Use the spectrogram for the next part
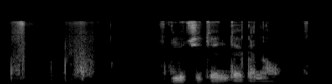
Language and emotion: Russian, neutral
